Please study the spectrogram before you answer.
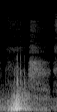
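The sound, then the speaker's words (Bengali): A woman's heavy panting after running, as she sits on a chair catching her breath: a loud, breathy gasp swells early on, then fades into quieter, steady breathing. “একটা চেয়ারে বসে বড় বড় নিঃশ্বাস ফেলছিলেন তিনি”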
